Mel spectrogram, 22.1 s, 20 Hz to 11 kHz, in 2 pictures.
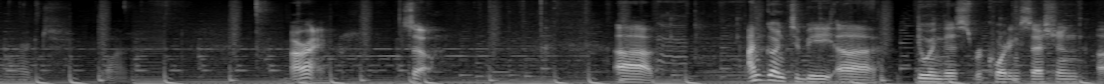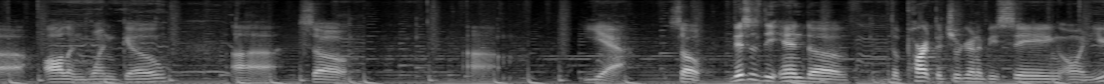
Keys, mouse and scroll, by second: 4.7 KP_1, 6.7 middle drag, 7.5 KP_1.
